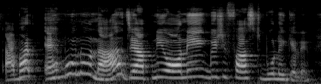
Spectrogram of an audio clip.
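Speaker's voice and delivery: ordinary talk, nothing marked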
